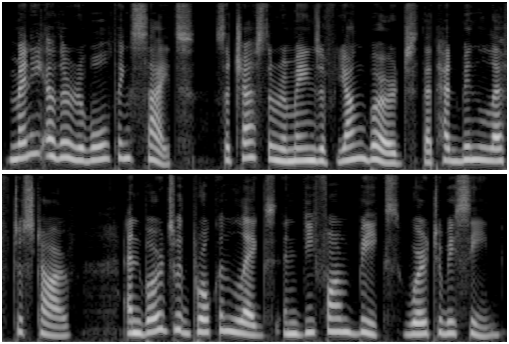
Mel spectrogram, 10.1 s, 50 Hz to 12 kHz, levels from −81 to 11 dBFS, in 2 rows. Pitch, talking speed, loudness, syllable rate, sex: 245 Hz, 170 wpm, -17 LUFS, 4.2 syllables/s, female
